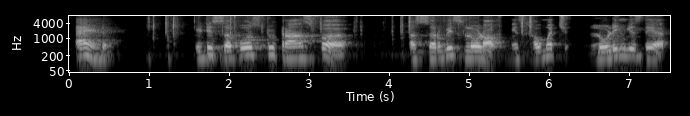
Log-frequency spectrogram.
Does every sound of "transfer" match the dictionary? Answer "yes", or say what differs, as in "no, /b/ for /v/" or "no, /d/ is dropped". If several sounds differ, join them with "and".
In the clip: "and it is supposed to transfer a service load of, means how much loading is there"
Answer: yes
